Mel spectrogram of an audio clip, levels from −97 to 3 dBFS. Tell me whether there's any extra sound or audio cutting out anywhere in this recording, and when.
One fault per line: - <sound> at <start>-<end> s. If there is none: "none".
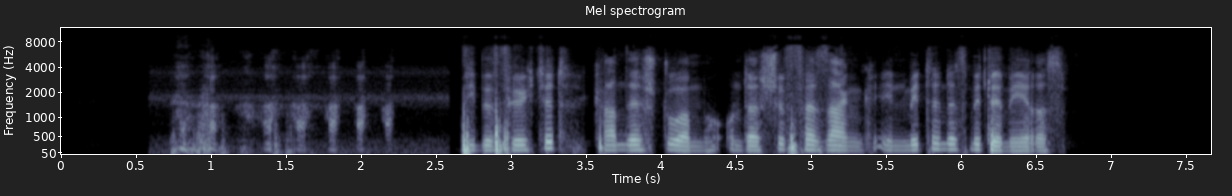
- laugh at 0.7-2.3 s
